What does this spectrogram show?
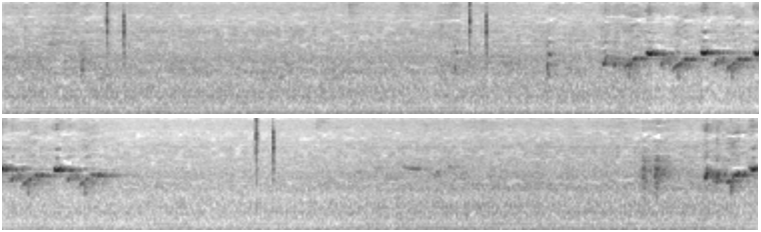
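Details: Bulbul recorded in Basra and Fao, Iraq, for prompting other bulbuls to sing. It gives a quick series of four or five short, bright, bubbling notes, then a faint later note, with steady low hum and occasional clicks.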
